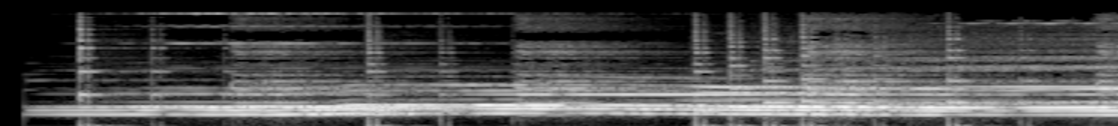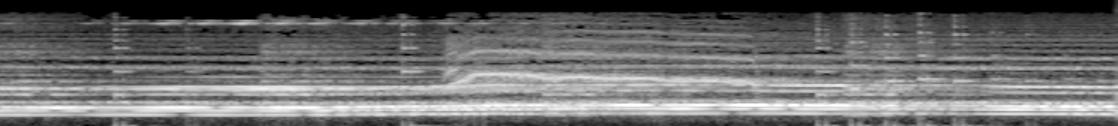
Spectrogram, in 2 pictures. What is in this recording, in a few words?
suspense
